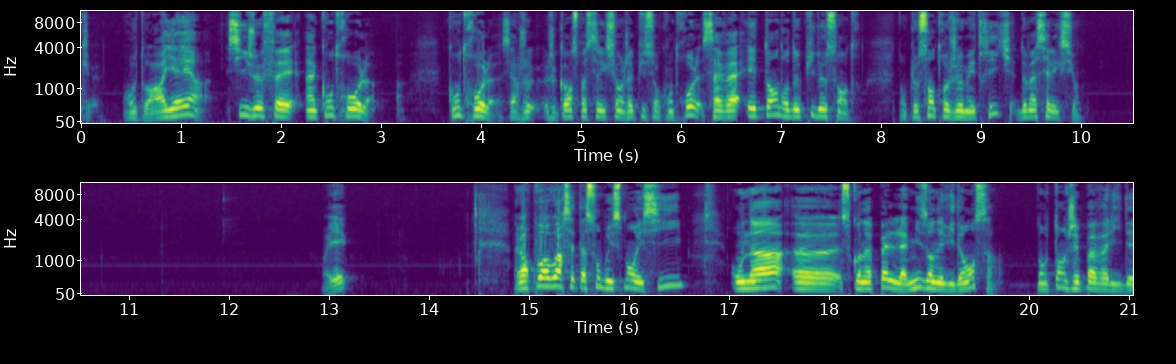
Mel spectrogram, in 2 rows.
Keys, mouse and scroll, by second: 1.3-5.9 drag, 12.0 ctrl+middle click, 18.9-21.0 drag.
